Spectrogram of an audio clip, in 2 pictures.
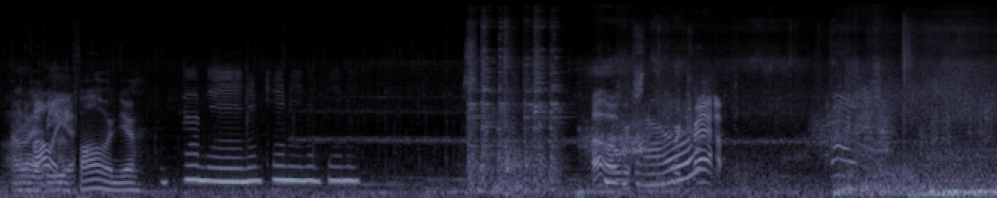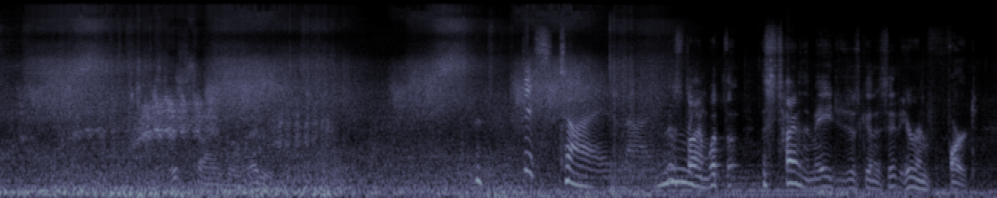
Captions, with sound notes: - I'm following you. - I'm following you. - I'm coming, I'm coming, I'm coming. - Uh oh, we're trapped. (explosion) - This time, already. - This time, I'm-- - This time, what the, this time the mage is just gonna sit here and fart.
